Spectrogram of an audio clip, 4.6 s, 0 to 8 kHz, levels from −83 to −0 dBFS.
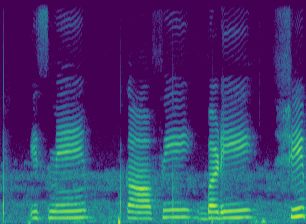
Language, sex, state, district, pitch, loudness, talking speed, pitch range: Hindi, female, Punjab, Fazilka, 235 Hz, -16 LUFS, 50 wpm, 225-255 Hz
